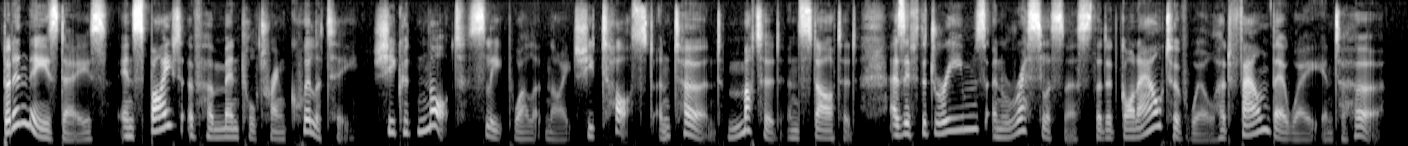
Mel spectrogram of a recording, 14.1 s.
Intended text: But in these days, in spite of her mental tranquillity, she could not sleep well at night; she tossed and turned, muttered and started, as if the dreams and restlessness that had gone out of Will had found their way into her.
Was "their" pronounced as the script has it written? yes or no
yes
